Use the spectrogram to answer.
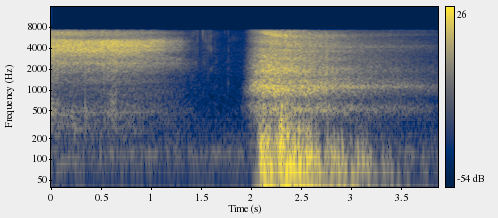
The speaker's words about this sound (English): Take one last deep breath and then release it out. If you need to, do it audibly.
